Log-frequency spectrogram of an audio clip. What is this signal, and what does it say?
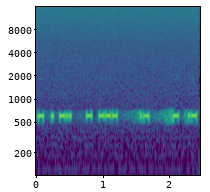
Morse code, heard as a keyed tone, about 54 wpm, spaced as for 34 wpm, 610 Hz. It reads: TED TO ATA
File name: archived / CRSnet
